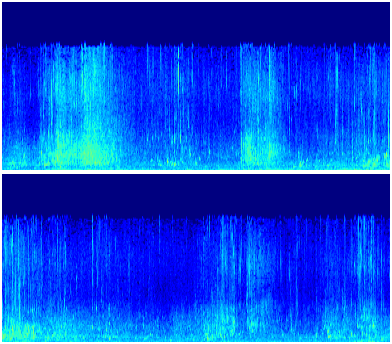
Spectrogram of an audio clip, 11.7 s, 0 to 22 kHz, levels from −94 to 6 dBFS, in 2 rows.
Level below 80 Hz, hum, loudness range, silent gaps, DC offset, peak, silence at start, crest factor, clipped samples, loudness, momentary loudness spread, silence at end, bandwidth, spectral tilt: -66 dBFS; none; 7 LU; none; under 0.1%; -22 dBFS; 0 s; 28 dB; under 0.1%; -47 LUFS; 14 LU; 0 s; 17 kHz; -2 dB/octave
